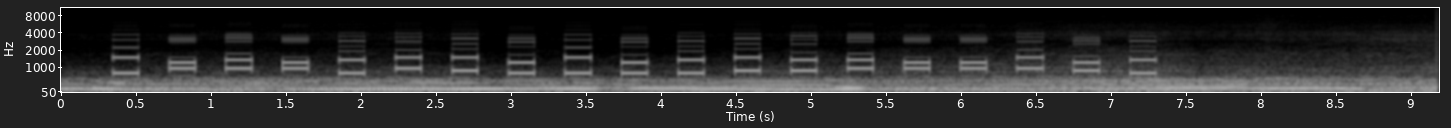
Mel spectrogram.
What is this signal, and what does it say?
DTMF, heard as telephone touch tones, dialled by machine, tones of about 170 ms, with the noise inside a car. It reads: 6*0*5#94645980**#75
